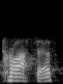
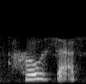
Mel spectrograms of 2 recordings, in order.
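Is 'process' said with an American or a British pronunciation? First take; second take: American; British. First: The word has an American pronunciation. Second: The word has a British pronunciation.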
